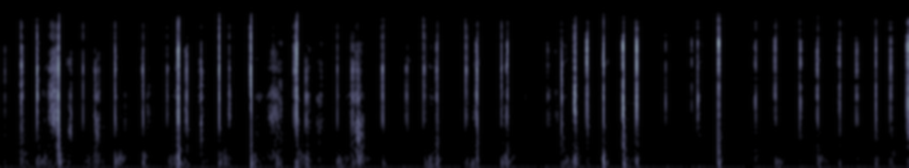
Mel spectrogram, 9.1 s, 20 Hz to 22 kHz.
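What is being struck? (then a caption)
Plastic mini microphone transmitter. Long acrylic nails tap and scratch the casing and foam-less tip of a small, hollow, black plastic clip-on wireless mini microphone transmitter held in the hand. About 37 quiet, sharp, bright clicks with almost no ring are heard, mixed with a few short scratchy rustles.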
